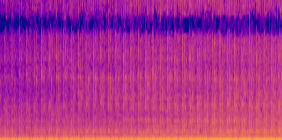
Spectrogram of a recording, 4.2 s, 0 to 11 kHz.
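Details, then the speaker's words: 1978 VW Bus 2.0L flat-four after renewal, all resealed, converted from fuel injection to carburetor with new carb kit, timing set, valves checked; steady even low rumble, smooth regular pulse, no knocks or misses; normal healthy idle, a good runner. "Engine's all resealed. Timing set. New carb kit. Bad little 78. A good runner."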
